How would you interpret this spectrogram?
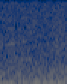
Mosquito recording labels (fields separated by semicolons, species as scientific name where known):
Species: Anopheles gambiae s.s.; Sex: female; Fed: unfed; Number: one; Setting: insect culture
